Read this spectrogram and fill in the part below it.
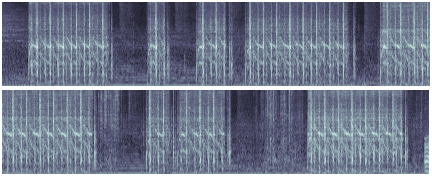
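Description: Chinese gel ball blaster, an airsoft-style toy gun, firing in rapid full-auto bursts of several seconds, separated by short pauses, loud and close.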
